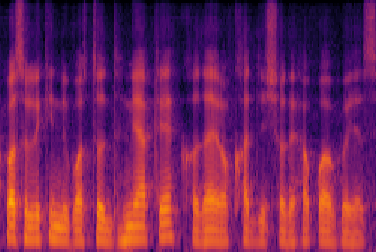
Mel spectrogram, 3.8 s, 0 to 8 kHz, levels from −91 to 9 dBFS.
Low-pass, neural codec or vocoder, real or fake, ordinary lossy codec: none; codec, 16 kHz, 0.3 kbps, FocalCodec; fake; none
